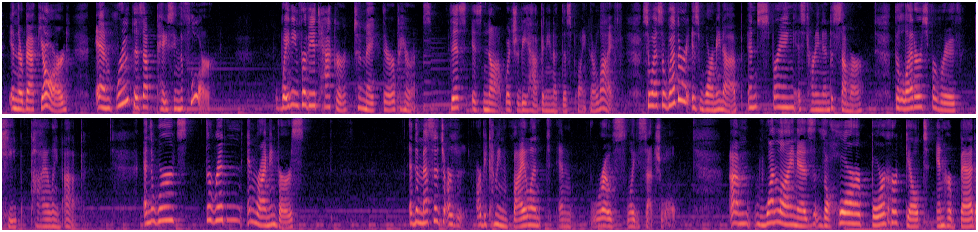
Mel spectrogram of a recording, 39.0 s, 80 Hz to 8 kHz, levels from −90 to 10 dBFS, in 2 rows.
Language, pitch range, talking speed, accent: English, 160-245 Hz, 125 wpm, American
